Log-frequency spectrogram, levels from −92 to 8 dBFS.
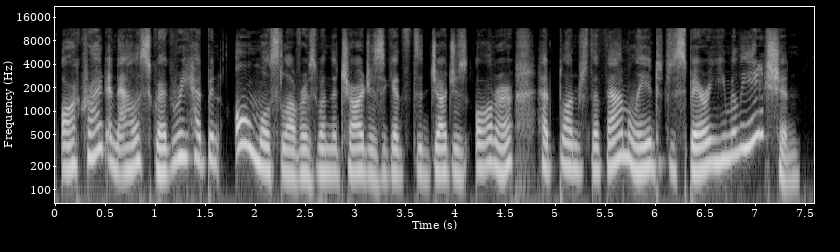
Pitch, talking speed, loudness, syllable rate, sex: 200 Hz, 175 wpm, -17 LUFS, 6.5 syllables/s, female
